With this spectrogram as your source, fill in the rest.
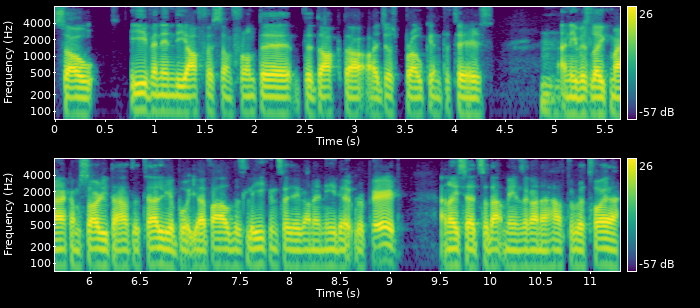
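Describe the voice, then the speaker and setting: A man's very deep, low voice with a Dublin accent, very fast and monotone with flat intonation, in a dry, close sound with no echo. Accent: Dublin Irish. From Ireland, Dublin. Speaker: former professional footballer. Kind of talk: interview conversation.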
